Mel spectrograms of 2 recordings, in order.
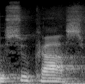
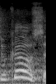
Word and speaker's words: Sukkos: In other words, why was it changed to sukkas from sukkos? For this drasha. And there's nothing achinam because it's pronounced sukkos. That's just the way it's pronounced.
